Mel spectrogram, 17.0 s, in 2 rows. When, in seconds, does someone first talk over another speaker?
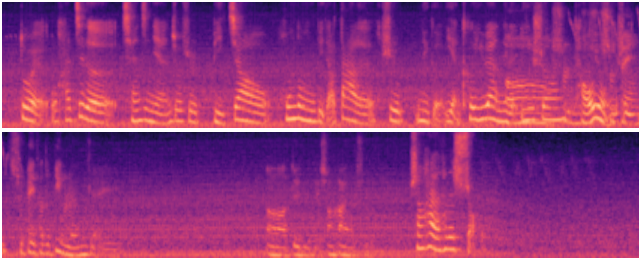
6.7 s

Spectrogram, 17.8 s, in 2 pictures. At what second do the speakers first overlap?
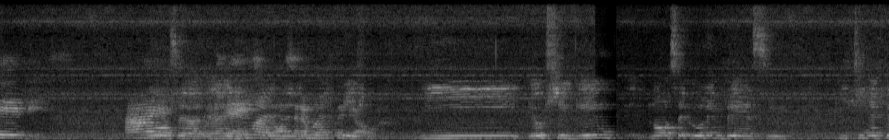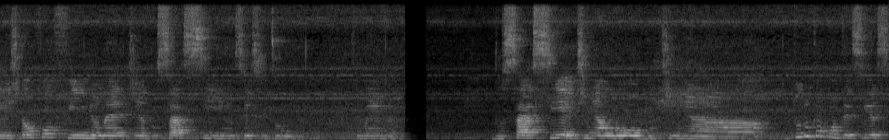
1.4 s

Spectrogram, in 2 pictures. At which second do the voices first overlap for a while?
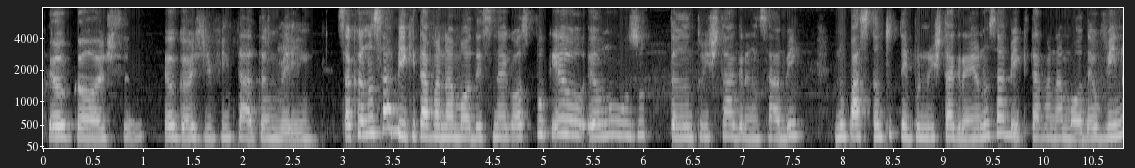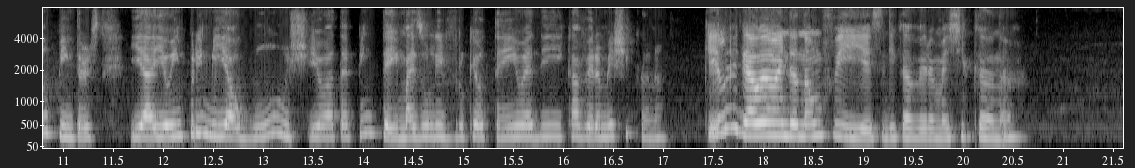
none

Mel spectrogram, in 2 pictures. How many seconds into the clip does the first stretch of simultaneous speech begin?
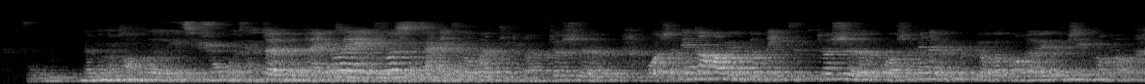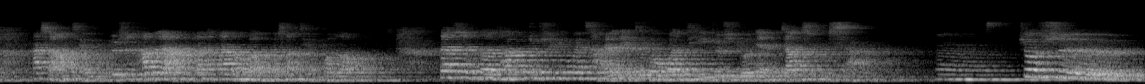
2.6 s

